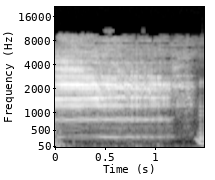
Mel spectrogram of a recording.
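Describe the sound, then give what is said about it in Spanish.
A voice imitating a cow's moo: one long, sustained, low droning tone held steadily for over a second, heard on its own. “Y la vaca muge todavía hasta ahora.”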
